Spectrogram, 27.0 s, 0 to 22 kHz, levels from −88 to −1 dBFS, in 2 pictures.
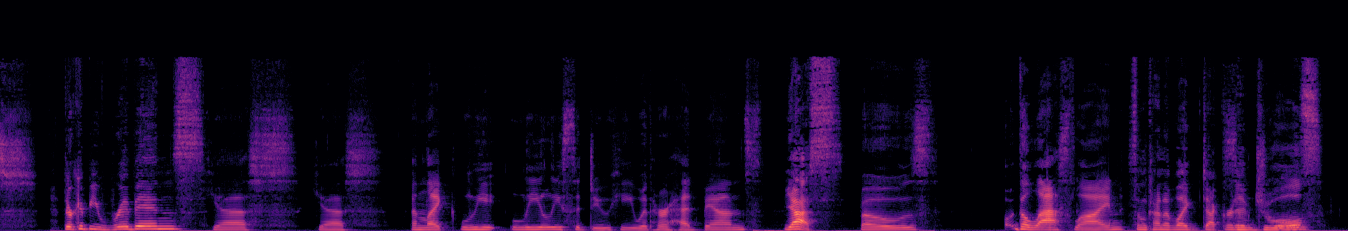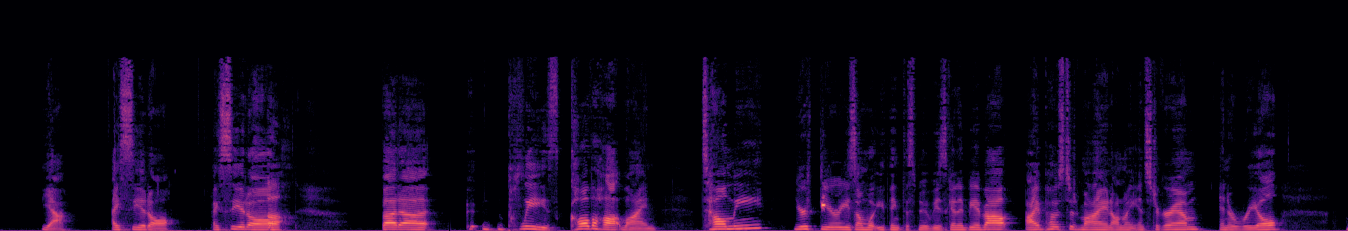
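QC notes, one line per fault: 21.70–21.72 s, damaged data in a compressed stream: a 22 ms glitch after "me your", before "on what you think", where corrupted frames made the decoder lose sync.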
